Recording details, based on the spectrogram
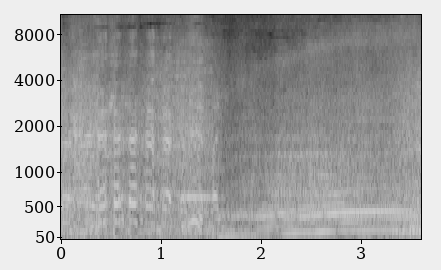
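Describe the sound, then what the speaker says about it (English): A Toyota Supra engine revving hard on a dyno at Brisbane Auto Salon, loud and close, with a rising pitch that drops away and then climbs again. "spotted this Supra on the dyno at Brisbane Auto Salon"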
